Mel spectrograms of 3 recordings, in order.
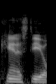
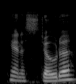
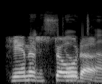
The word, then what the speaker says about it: Canastota: It's not Canasteo. Where is the Boxing Hall of Fame? Oh, God damn it. No, I think you had it right. Canastota?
